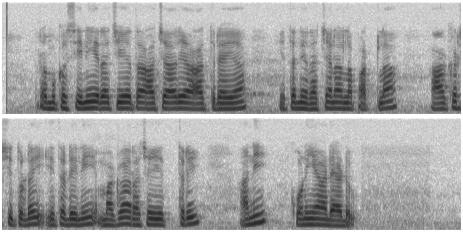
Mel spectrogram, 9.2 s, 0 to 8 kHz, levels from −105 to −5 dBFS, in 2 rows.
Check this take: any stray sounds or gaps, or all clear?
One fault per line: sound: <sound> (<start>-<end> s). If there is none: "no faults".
no faults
